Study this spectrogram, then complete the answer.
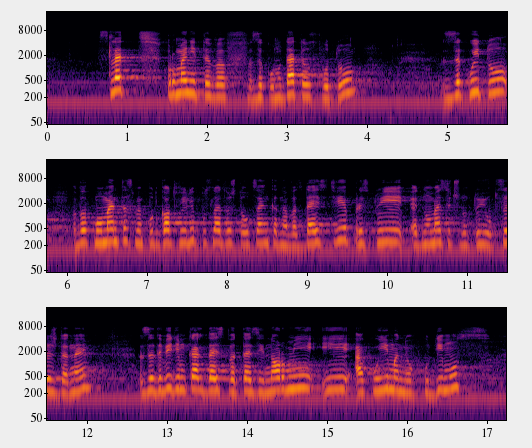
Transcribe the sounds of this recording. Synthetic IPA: slɛt̪pɾomɛnit̪ɛvəfzɐkonod̪at̪ɛlˠst̪vot̪o | zɐkoit̪o | vəfmomɛnt̪əsmɛpod̪ɡɔt̪viliposlɛd̪vəʃt̪əot̪sɛŋkənɐvɐzd̪ɛjst̪viɛpɾit̪st̪oiɛd̪nomɛsɛt͡ʃnot̪oiopsɤʒd̪ənɛ | zɐd̪ɐvid̪imkaɡ̚d̪ɛjst̪vɐt̪ːɛzinɔɾmiiɐkoimənɛopxod̪imost̪

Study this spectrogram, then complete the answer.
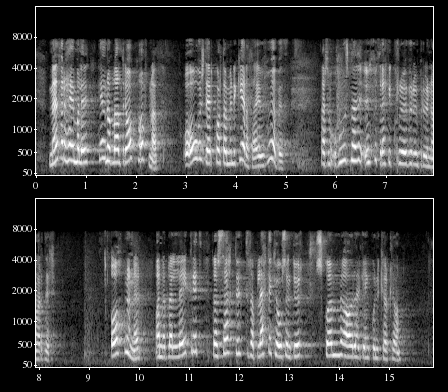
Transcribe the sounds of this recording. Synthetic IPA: mɛðfaɾaɦeːjmalɪðhɛvʏɾnɔplaðalt̪ɾejɔhpnɔhpnaθ | ɔɣoːwvɪst̪ɛɾ̥kʰvɔr̥t̪amʏːnːɪcɛːɾaθaðɛvʏɾ̥ɦœːvʏθ | θḁsɛmhuːst̪naðɪʔʏhpfɪt̪ɾɛhcɪkʰɾœːvʏɾʏmpɾʏːnavaɾt̪nɪɾ̥ | ɔhpnʏnːɛɾvaɾnaplaleːjkɾɪt̪θaðsɛht̪ʏhp̚t̪ʰɪlsaplɛhcaçʰoːwsɪnt̪ʏɾ̥skœmnʏaːwvðɾʏnɪɾcejŋkʏnicʰœɾklɪvan

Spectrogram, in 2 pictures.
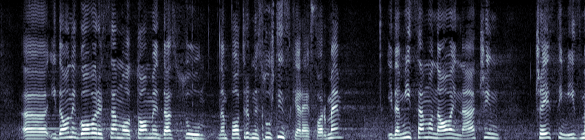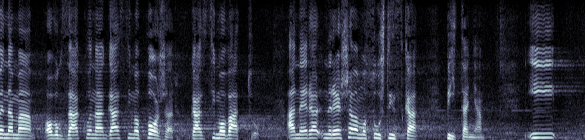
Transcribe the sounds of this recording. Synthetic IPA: id̪ao̞ne̞ɡo̞ʋo̞ɾe̞samoːt̪o̞me̞d̪asunampo̞t̪ɾe̞bne̞suʃt̪inske̞ɾe̞fo̞ɾme̞ | id̪amiːsamo̞nao̞ʋajnaːt͡ʃin | t͡ʃe̞ːst̪imizme̞namao̞ʋo̞ɡzaːko̞naɡasimo̞po̞ʒa̰ɾɡ̥aːsimoʋat̪ɾṵ | a̰neɾe̞ʃaːʋamo̞suʃt̪inska | piːt̪aɲa̰ | i

